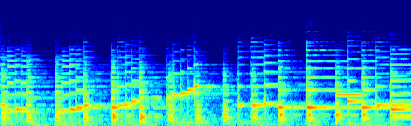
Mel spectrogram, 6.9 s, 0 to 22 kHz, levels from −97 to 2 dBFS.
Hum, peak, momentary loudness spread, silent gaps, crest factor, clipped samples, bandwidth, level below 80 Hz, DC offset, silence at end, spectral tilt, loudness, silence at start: none; -12 dBFS; 10 LU; none; 18 dB; under 0.1%; 5.8 kHz; -52 dBFS; under 0.1%; 0 s; -8.5 dB/octave; -29 LUFS; 0 s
